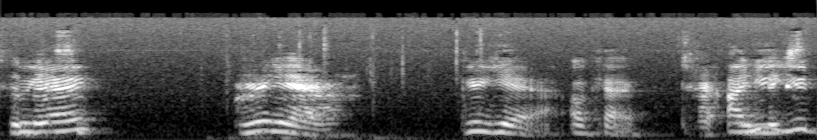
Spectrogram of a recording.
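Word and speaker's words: Gruyère: Gruyere.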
